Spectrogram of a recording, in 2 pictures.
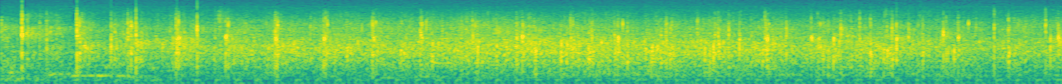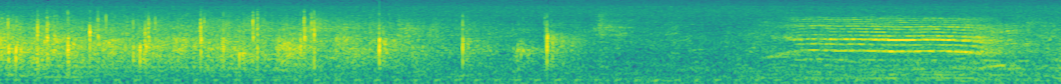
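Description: Audience applauding: dense clapping that thins out and fades away over about eight seconds.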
